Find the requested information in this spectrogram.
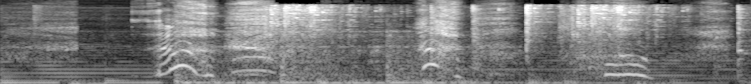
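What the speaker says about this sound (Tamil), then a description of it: "German jug உடைஞ்சிருச்சு." A German glass jug breaks indoors, a sharp shatter followed by scattering glass, heard under dramatic music with a gasp-like vocal moment.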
